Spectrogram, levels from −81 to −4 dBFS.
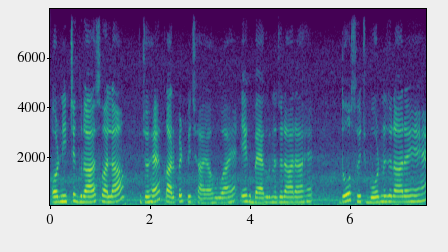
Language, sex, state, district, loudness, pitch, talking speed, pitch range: Hindi, female, Haryana, Jhajjar, -16 LUFS, 225 Hz, 185 wpm, 210-240 Hz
